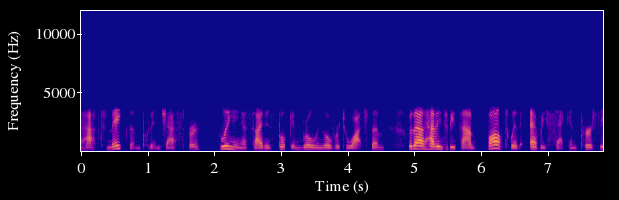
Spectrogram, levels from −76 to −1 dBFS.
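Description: No technical faults can be heard in the speech. The G.711 telephone coding is working as a telephone line should, with the sound held to roughly the 300 Hz to 3.4 kHz band and nothing above about 3.7 kHz.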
